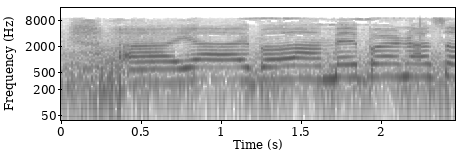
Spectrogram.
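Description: A high-pitched voice singing a melody in held notes, with light musical accompaniment.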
